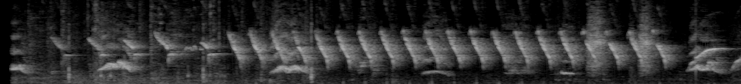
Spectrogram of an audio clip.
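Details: A two-week-old cockatiel (Nymphicus hollandicus) chick, eyes open and growing pin feathers, gives a fast, steady run of high, scratchy chirps.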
